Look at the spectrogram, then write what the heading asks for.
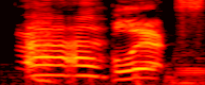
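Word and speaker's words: Blitzø: Blitz, the O is silent.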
